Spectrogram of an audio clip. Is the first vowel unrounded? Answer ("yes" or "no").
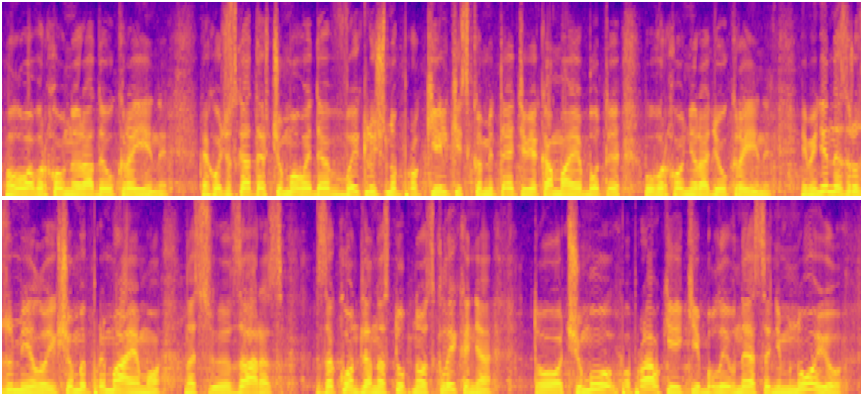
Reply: no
